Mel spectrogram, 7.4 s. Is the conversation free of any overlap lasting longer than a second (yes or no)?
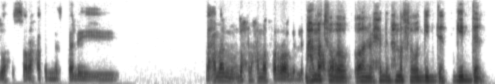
yes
